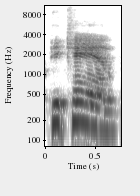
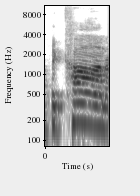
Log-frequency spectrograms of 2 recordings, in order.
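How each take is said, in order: First: Pecan said as PEE-can; "pecan" as PEE-can, ending like tin can; alternative regional pronunciation. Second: Pecan said as puh-KAHN; "pecan" as puh-KAHN, ending like "con"; regional pronunciation. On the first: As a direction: say pecan with a long "pee" first and "can" after. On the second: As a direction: say pecan with stress on a second syllable "kahn". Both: Shown as a demonstration. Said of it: "depending upon where you're from".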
